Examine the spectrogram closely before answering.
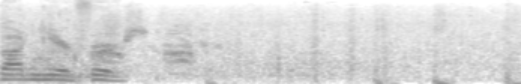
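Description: Footsteps thud softly on earth.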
